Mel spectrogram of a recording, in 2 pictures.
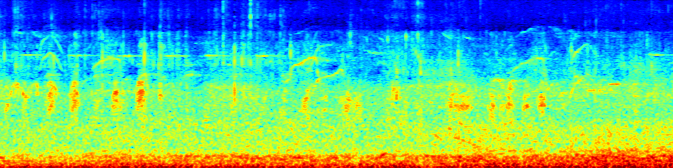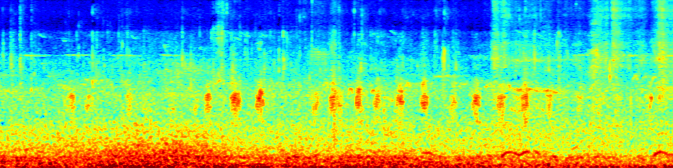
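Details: Ducks on a pond, reported as protecting their babies, keep up a long irregular series of short raspy quacks, sometimes several in close succession, over a heavy low rumble of outdoor noise.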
